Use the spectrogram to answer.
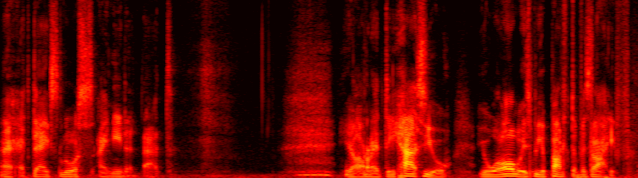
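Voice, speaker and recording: A man voicing a moody, defensive tomboy teenage big sister in a cartoon fan dub, blunt and halting. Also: on the low side, sharp tone, breathy edge, voice pushed down. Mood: soft, relieved.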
